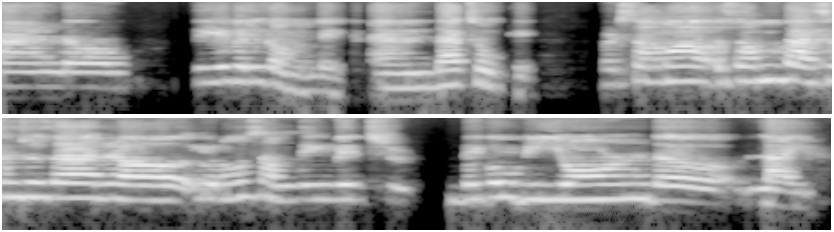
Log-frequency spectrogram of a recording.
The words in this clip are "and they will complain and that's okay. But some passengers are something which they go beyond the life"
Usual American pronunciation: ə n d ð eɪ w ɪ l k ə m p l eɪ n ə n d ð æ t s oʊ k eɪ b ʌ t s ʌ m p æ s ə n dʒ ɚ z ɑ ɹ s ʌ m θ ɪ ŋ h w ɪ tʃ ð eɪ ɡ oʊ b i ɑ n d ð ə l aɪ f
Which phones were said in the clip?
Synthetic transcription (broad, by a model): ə n d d eɪ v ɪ l k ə m l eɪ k ə n d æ t s oʊ k eɪ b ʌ t s ʌ m p æ s ə n dʒ ɚ z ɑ ɹ s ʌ m t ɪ ŋ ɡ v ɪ tʃ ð eɪ ɡ oʊ b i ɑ n d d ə l aɪ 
